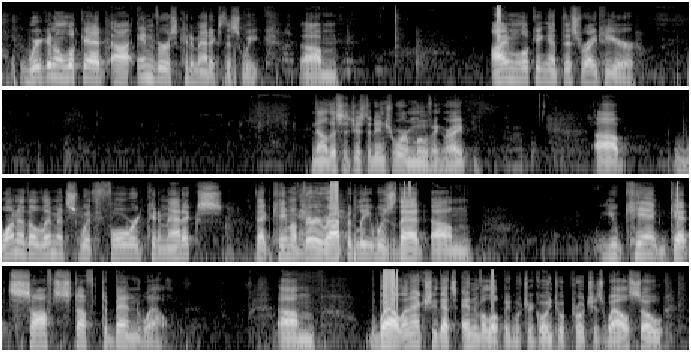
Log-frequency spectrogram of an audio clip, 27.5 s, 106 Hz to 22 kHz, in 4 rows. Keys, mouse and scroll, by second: 2.5 drag, 3.3 click, 4.0 click, 5.9 click, 13.0 click, 20.5 click.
